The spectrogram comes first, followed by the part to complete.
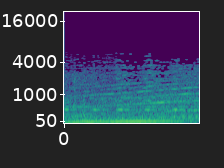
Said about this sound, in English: I get into my car. I turn the key. The car starts. I reverse.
